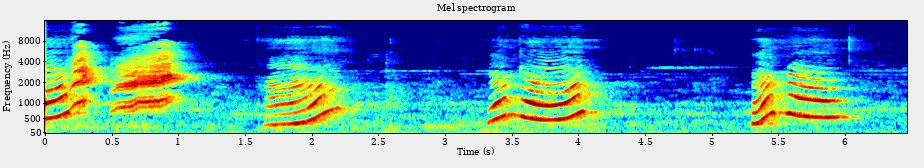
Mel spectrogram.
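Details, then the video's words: Talking Alexandrine parakeet imitating human words such as "Ram Ram", giving four separate harmonic, voice-like phrases with rising and falling pitch sweeps, spaced by short pauses indoors, with faint music in the background. "राम राम बोलने वाला तोता || Alexander Parrot voice || Talking Alexander Parrot"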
